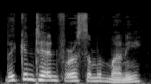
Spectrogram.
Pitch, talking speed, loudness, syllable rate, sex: 165 Hz, 280 wpm, -18 LUFS, 6.6 syllables/s, male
